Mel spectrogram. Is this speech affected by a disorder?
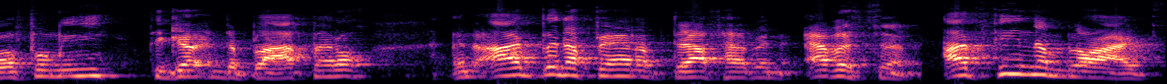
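Yes: cerebral palsy.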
